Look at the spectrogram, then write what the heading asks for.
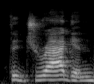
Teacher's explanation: The dragon, it's a little hack here. The DR is pronounced as a J.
